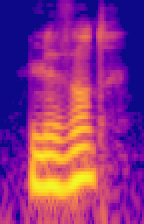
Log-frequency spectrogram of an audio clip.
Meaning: 1. belly 2. antinode
- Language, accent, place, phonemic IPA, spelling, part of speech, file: French, France, Paris, /vɑ̃tʁ/, ventre, noun, Fr-ventre.ogg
